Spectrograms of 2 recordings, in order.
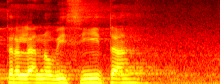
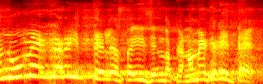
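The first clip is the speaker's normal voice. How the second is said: furious shout; 9 semitones higher than usual. Acted. Bride screaming at her husband not to shout at her, furious. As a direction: yell it right back at him, outraged.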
